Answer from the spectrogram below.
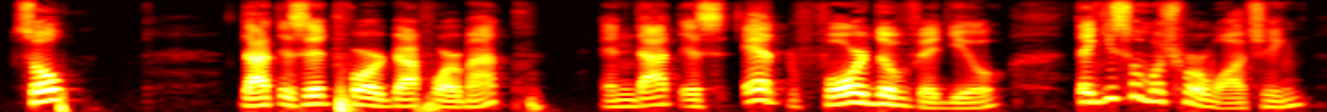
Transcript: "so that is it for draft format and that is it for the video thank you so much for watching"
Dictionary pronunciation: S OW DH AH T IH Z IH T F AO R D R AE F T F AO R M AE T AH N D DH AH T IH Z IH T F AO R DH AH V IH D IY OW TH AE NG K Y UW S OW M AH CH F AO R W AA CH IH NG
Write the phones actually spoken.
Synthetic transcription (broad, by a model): S OW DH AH T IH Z IH T F AO R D AH T F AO R M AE T AH N D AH T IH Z IH T F AO R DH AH V IH D IY OW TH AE NG K Y UW S OW M AH CH F AO R W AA CH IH NG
